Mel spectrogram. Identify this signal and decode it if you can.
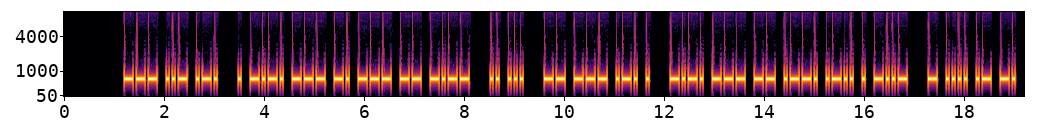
Morse code, heard as a keyed tone, about 20 wpm, 700 Hz. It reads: OUR ECONOMY IS MORE COMPLEX THAN
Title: Sentences from Top 1000 Words - Review Part 6 - 20wpm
